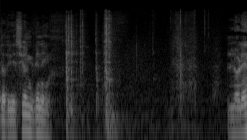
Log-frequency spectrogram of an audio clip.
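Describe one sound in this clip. Typewriter keys clack a few times.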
